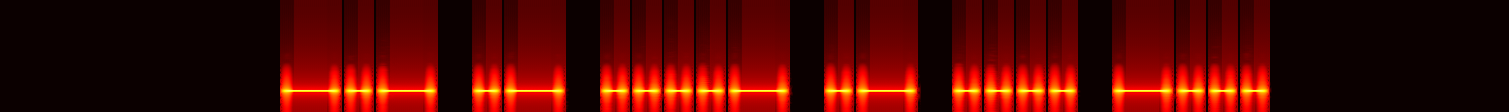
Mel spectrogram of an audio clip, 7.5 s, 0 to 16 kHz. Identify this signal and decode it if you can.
Morse code, heard as a keyed tone, about 15 wpm, 700 Hz. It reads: KA4AHB
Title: USA Call Signs Repeated 2x 15wpm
